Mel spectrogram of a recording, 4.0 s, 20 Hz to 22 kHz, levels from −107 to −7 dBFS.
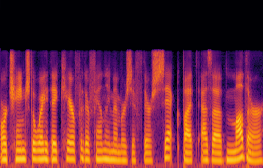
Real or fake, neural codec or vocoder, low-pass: fake; codec, 16 kHz, about 1 kbps, DyCAST, with the encoder's durations; 7.2 kHz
